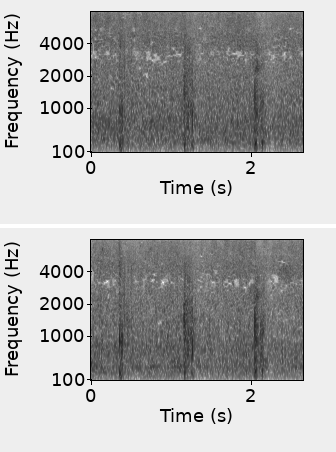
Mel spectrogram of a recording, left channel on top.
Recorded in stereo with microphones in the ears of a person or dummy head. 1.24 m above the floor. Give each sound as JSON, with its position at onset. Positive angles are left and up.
{"t": 0.3, "sound": "footsteps", "side_deg": -20}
